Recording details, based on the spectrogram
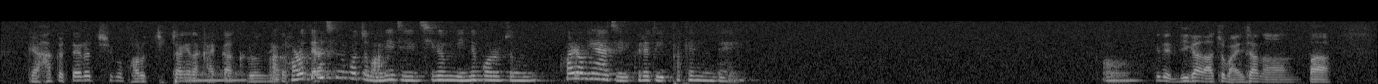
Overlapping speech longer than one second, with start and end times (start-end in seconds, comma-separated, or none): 1.8-3.2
